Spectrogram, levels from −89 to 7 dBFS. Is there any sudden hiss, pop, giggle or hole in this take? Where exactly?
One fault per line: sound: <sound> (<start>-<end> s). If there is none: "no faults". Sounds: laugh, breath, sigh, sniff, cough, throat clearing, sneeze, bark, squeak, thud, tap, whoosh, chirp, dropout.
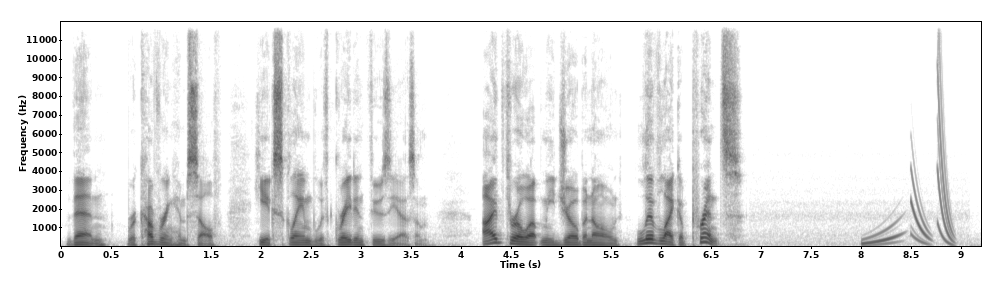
sound: chirp (8.0-9.0 s)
